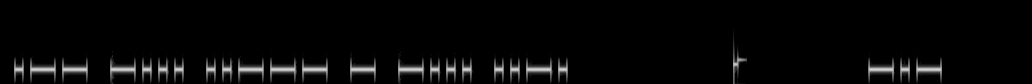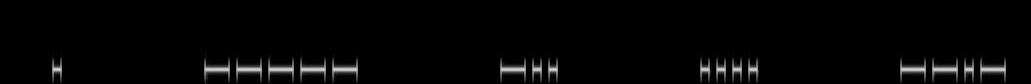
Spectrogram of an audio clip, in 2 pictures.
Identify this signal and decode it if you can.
Morse code, heard as a keyed tone, about 15 wpm, spaced as for 8 wpm, 700 Hz. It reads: WB2TBF KE0DHQ
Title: USA Call Signs - 6x Character Spacing - 15wpm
